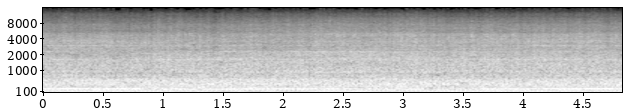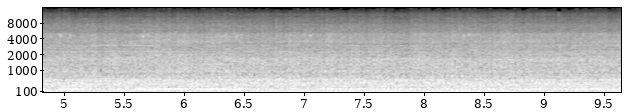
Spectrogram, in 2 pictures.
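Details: Craftsman T130 riding mower after fuse and ignition switch panel repairs, mowing end-of-season grass with deck set high: steady, even engine drone with blades spinning under load, no misses, surges or knocks.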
